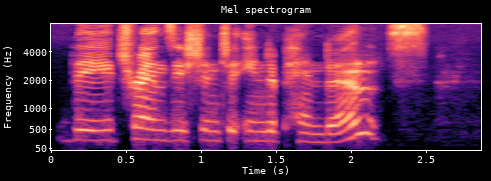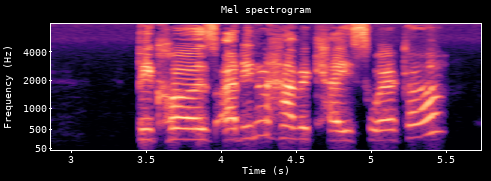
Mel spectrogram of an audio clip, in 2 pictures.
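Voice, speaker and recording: In an Australian accent, a woman with a high pitch talks at a fairly slow pace, recorded dry and close with no echo. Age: 20s. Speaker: care leaver, young consultant. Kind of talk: personal testimony in a webinar. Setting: webinar.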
